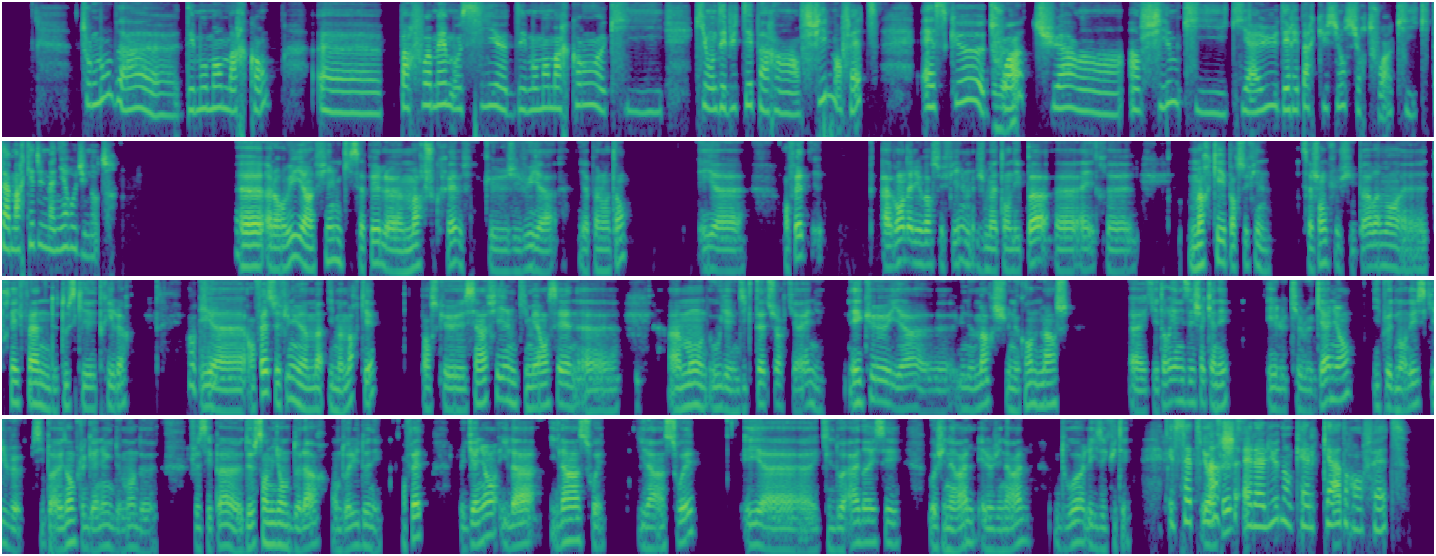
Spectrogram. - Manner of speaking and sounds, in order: other background noise
- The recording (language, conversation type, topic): French, podcast, Peux-tu me parler d’un film qui t’a marqué récemment ?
